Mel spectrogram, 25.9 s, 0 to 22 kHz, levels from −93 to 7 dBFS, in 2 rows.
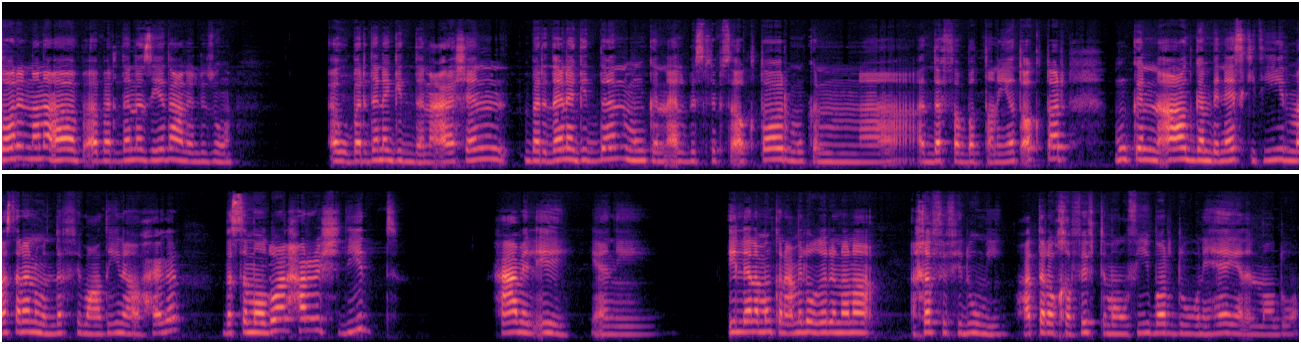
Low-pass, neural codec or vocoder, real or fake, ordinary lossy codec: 14.4 kHz; none; real; MP3, 96 kbps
